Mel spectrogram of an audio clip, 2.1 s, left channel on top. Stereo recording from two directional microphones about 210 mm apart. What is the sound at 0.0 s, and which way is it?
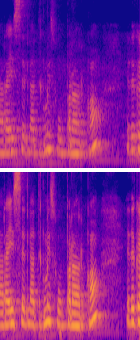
A woman's voice, 50° right (ahead or behind).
